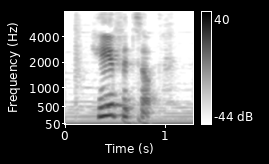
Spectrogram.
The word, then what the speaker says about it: Hefezopf: Hefetzopf. So how do you say it? Hefetzopf. Okay, just come and help me. Okay, here's my wife to say it in proper German. Hefezopf.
